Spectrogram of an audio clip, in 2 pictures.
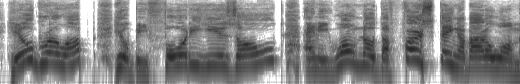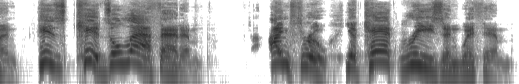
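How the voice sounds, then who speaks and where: A woman's voice: fairly high pitch, big pitch swings, no room sound, clean studio sound. A woman playing an exasperated, blustering middle-aged father in a vintage-style radio play. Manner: blustery, quick to give up in frustration.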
